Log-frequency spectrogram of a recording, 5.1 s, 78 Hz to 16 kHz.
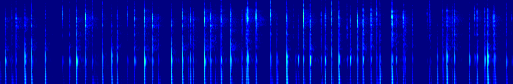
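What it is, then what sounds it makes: Bamboo slatted board. Long white acrylic nails tap rapidly on a small board of parallel bamboo slats with gaps, making about 39 quick, dry, hollow knocks in uneven bursts. Each tap is a short woody click with a mid-pitched tone and a bright edge that dies away almost instantly.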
